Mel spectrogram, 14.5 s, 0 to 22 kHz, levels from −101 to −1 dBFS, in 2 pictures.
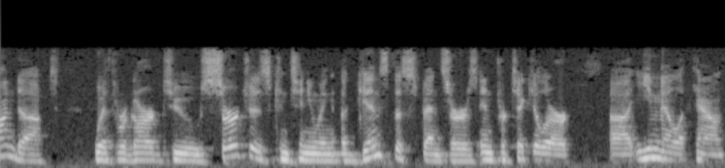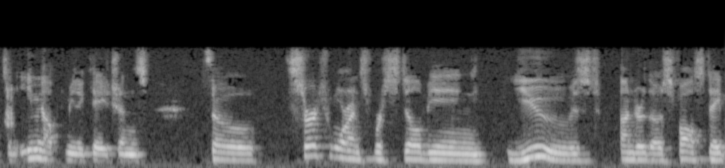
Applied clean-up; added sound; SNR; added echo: none; none; none; none.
